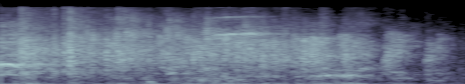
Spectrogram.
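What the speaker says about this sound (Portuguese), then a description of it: "E muitas palmas" Audience applause for a certificate recipient at a photojournalism workshop, a steady wash of many hands clapping at moderate distance, tapering near the end, with faint voices mixed in.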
